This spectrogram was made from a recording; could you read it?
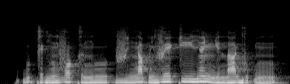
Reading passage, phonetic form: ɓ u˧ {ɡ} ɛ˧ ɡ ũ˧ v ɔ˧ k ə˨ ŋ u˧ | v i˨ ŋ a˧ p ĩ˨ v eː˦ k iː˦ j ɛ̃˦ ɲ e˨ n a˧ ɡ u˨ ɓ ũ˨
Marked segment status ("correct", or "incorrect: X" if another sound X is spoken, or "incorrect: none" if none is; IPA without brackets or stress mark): incorrect: k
